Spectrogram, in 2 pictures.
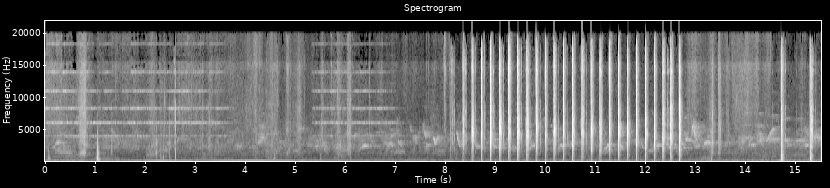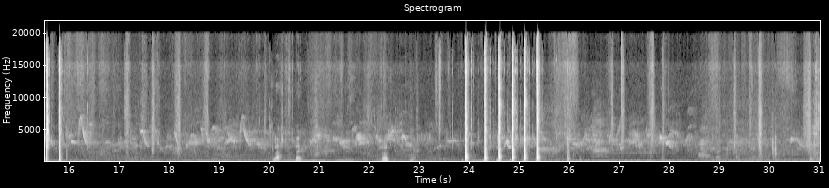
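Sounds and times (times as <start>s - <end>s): low electrical hum: 0.0s - 31.0s
rapid hand slaps: 8.1s - 12.8s, 23.9s - 25.6s.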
